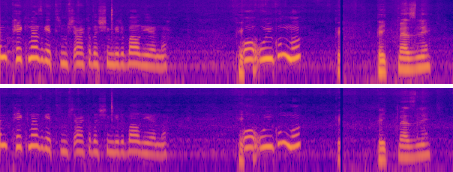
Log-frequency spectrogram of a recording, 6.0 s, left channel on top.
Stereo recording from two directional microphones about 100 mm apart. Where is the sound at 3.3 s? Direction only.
15° left (ahead or behind).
